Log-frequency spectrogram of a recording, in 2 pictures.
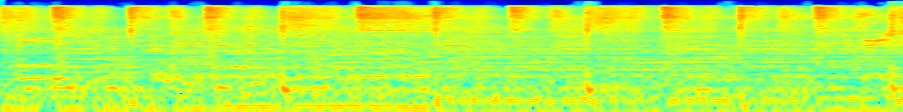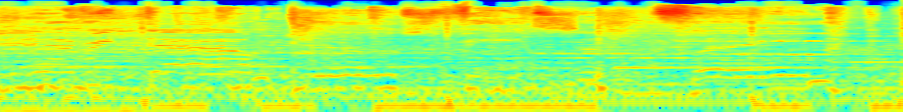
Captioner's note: haha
